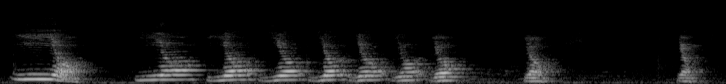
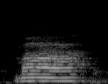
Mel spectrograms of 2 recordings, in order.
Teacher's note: Vowel E, vowel 어 become 여.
